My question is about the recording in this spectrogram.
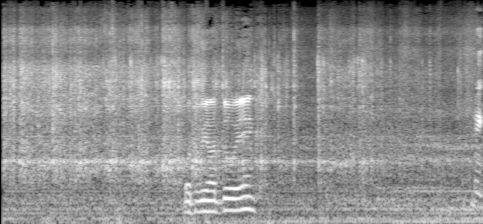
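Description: Hand-cranked coffee grinder grinding coffee beans: a continuous gritty crunching made of fine, rapid clicks.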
